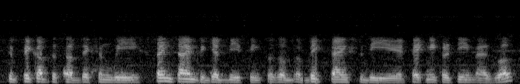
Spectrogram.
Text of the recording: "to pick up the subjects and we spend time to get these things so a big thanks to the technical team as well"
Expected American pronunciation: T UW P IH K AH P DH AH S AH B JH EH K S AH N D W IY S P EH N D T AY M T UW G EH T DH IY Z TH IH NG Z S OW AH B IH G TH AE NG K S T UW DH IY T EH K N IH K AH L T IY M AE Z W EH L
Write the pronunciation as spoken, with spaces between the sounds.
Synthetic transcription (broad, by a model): T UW P IH K AH P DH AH S AH B JH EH K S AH N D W IY S P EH N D T AY M T UW G EH T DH IY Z T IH NG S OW AH B IH G T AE NG K S T UW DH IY T EH K N IH K AH L T IY M AE Z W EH L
